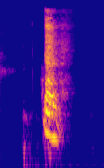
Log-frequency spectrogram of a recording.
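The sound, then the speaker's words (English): A single sudden sneeze: a short intake of breath followed by a loud, breathy burst that fades quickly, with no talking around it. “Sorry, I was trying to hit the mute in time to not sneeze.”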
